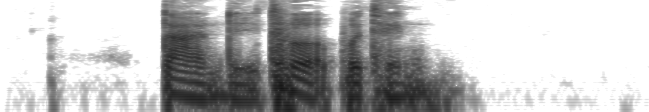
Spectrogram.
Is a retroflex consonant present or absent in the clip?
absent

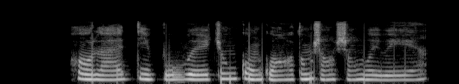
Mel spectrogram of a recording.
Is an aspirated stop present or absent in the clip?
absent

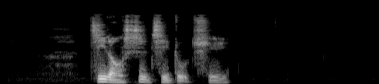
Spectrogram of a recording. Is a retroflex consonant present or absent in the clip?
present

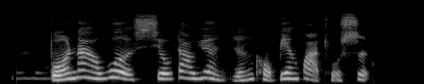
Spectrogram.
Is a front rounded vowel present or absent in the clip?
absent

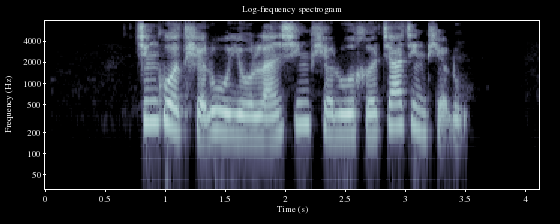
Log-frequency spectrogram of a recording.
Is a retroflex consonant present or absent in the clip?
absent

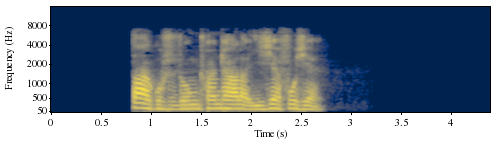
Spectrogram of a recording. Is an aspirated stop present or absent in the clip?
present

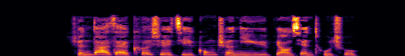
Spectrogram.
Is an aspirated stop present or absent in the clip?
present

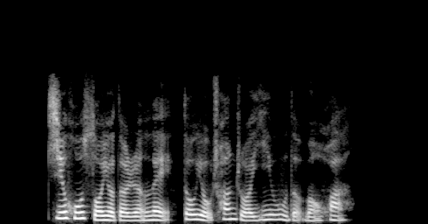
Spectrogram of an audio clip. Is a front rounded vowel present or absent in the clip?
absent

